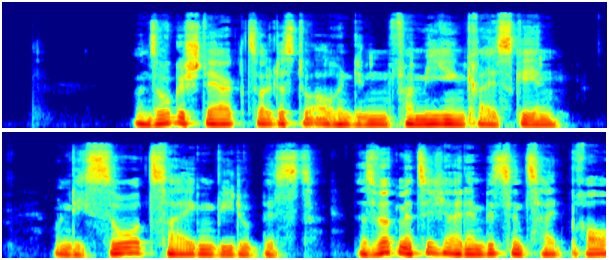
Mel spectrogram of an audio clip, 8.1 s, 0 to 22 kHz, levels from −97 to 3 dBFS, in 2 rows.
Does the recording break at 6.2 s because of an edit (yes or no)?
yes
